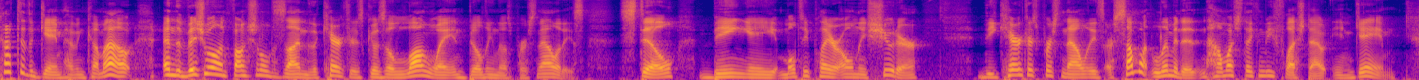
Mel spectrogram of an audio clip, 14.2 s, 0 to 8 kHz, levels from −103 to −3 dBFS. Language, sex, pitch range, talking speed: English, male, 105-150 Hz, 180 wpm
